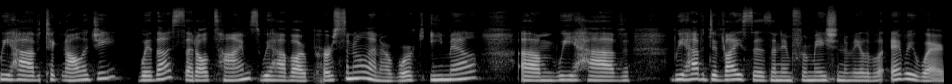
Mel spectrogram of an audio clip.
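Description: Speaking at a moderate pace, a woman with a Swedish accent uses a medium pitch. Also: ordinary pitch variation, very clean recording, silent background. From Sweden. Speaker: business owner. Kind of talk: interview.

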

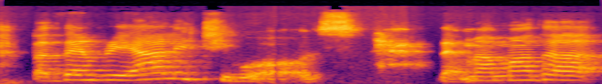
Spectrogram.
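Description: At a fairly slow pace, a woman talks in a fairly high voice. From Puglia, southern Italy. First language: Italian. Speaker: cookbook author. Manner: halting, repeats words.

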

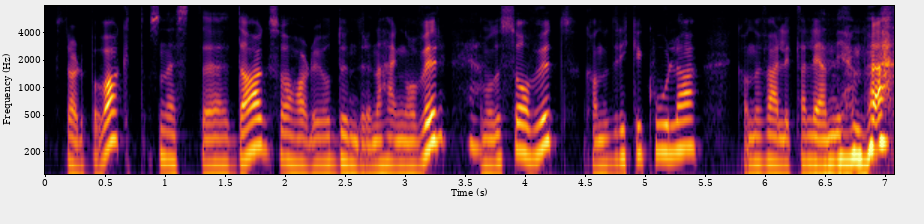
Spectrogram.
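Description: A woman's very deep, low voice, fairly quick, with lively intonation and big swings in loudness, in a dry, close sound with no echo. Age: 40s. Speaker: senior physician. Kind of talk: casual chat. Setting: studio.

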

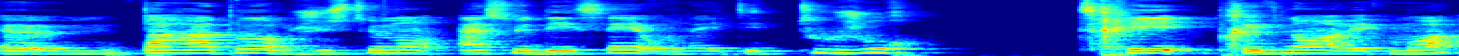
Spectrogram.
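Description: A woman's medium-pitched, monotone, flat delivery at a very slow pace. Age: 20s. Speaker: podcast guest sharing personal story. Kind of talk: personal testimony interview. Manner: casual, hesitant with many fillers.

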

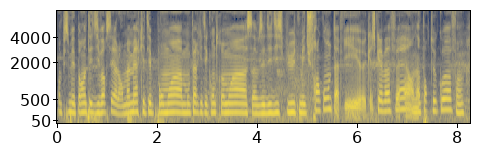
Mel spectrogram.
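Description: A woman talks very fast at a medium pitch, with hardly any pauses and very even loudness. Noticeable background noise sits behind her. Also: ordinary pitch variation. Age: 20s. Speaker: dancer. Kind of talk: casual chat. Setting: outdoors.

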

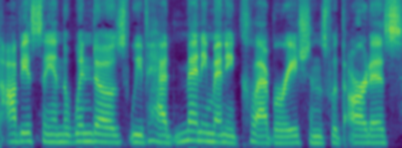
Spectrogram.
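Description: In a very clean recording with a silent background and a dry, close sound with no echo, a woman with an American accent speaks in a bright, sharp tone with ordinary pitch variation. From US Midwest. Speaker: fashion retail executive. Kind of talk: interview.

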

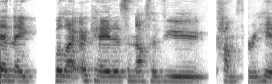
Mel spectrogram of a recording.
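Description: With an Australian accent, a woman talks at a fairly quick pace in a fairly low pitch, her tone bright and sharp and her intonation monotone and flat. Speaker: podcast co-host and expat. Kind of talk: casual chat.

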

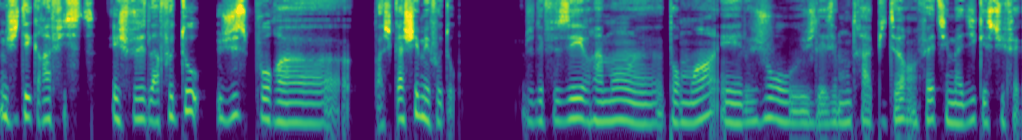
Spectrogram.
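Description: A woman speaks with a very deep, low pitch and a dark, mellow tone at a fairly slow pace. Her intonation is monotone and flat, in a dry, close sound with no echo, a very clean recording and a silent background. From Paris, France. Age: 40s. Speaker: photographer and artist. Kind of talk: interview. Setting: studio.

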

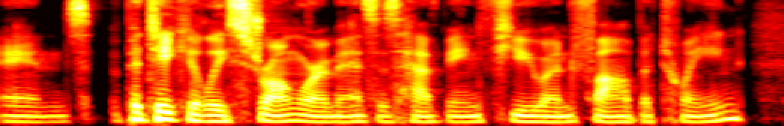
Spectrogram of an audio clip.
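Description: Very deep and low in pitch, a man speaks with monotone, flat intonation in a very clean recording with a silent background. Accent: Australian. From Australia, regional Queensland (Bundaberg). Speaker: podcast guest sharing personal experience. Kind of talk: casual interview chat.

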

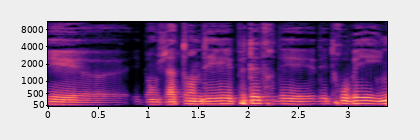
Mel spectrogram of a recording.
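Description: The speaker is a man with a fairly low pitch. His tone is dark and mellow. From Spain. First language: Spanish (speaking French). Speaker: law professor and novelist. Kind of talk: radio interview. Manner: halting, with fillers and repetitions.

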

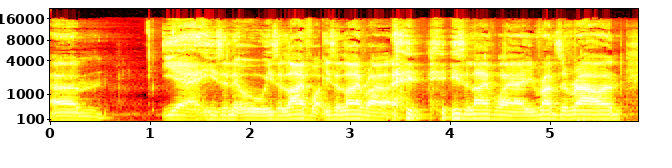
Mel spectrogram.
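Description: A man's medium-pitched voice with a London accent, fairly even intonation and a fairly slow pace, with audible room echo. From South East London. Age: 30s. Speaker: podcast host, freelance data analyst. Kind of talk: casual solo podcast monologue. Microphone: sounds a bit muffled.

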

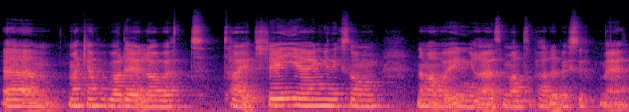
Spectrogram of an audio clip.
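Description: Noticeable background noise and audible room echo are present. Through them, a woman talks at a fairly slow pace. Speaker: podcast host. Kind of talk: casual chat. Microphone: sounds muffled, sat behind the microphone.

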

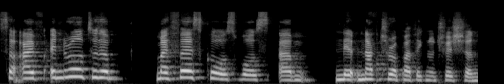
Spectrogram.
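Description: Someone with a non-native accent talks at a fairly quick pace. The background is quiet. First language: not English. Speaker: nutritional therapist. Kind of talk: interview.

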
